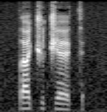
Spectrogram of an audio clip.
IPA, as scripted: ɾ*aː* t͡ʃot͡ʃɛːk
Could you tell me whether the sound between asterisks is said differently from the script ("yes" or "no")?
yes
